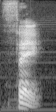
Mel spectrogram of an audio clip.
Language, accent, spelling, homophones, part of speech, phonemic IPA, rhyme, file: English, US, fey, fay, adjective / noun / verb, /feɪ/, -eɪ, En-us-fey.ogg
- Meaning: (adjective) 1. About to die; doomed; on the verge of sudden or violent death 2. Dying; dead 3. Possessing second sight, clairvoyance, or clairaudience 4. Overrefined, affected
